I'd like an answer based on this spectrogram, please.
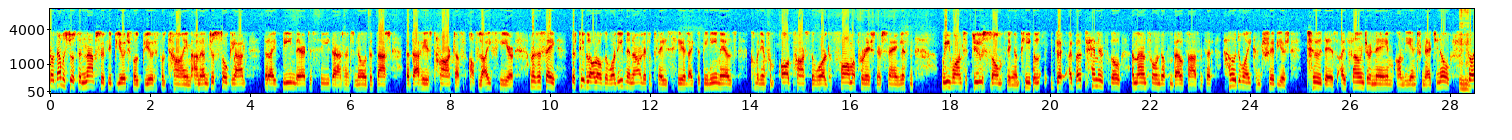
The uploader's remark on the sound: was joined on the line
